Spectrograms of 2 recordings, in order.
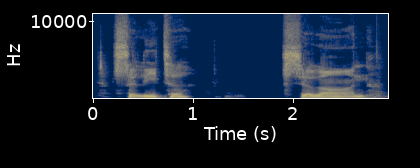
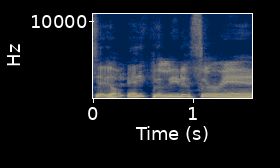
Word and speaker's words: Cellita Ceran: Today I'm fortunate to have my guest, Miss Celita Salon. Did I pronounce it right? Was that right? You were close. Celita Saran. Celita Saran.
